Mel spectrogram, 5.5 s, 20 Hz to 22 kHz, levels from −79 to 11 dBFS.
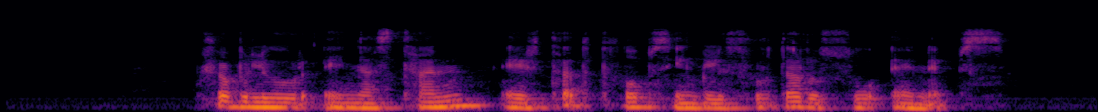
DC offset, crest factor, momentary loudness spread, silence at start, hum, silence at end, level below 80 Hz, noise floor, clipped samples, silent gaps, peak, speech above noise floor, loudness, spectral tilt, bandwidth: under 0.1%; 18 dB; 10 LU; 1 s; none; 0.5 s; -56 dBFS; -68 dBFS; under 0.1%; none; -8 dBFS; 44 dB; -25 LUFS; -8 dB/octave; 8.6 kHz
